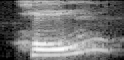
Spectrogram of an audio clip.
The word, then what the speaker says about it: home: Home, we also omit silent letter E.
